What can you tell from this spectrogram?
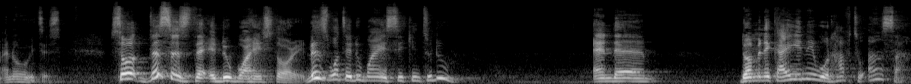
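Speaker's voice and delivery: ordinary talk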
